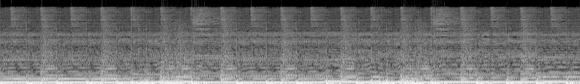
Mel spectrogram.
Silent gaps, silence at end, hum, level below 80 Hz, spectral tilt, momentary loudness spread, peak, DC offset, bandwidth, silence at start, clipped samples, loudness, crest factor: none; 0 s; none; -8 dBFS; -5.5 dB/octave; 1 LU; 0 dBFS; under 0.1%; 16 kHz; 0 s; 4%; -8 LUFS; 6 dB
